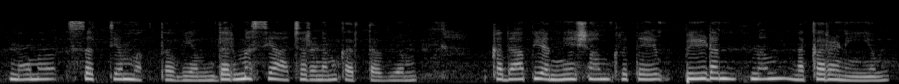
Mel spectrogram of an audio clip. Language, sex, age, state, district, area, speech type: Sanskrit, female, 18-30, Karnataka, Uttara Kannada, rural, spontaneous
